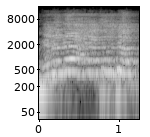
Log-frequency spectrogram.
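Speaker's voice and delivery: high eager teacher. Shown as a demonstration. Teacher eagerly urging Nanda to answer, high bright voice. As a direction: call the pupil by name, bright and eager.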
